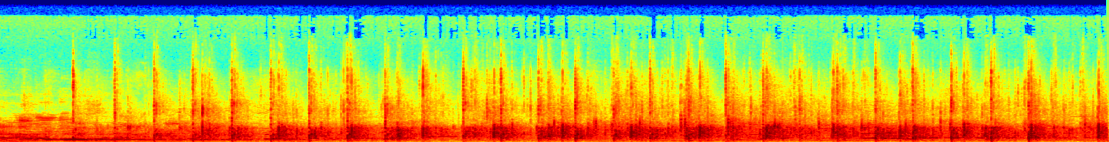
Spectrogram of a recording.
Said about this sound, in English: Let's clap our hands unto God.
